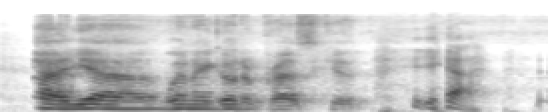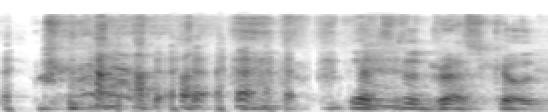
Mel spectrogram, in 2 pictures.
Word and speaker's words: Prescott: Um, that's further proof of how cowboyized they are that it's not Prescott, it's Prescuit.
